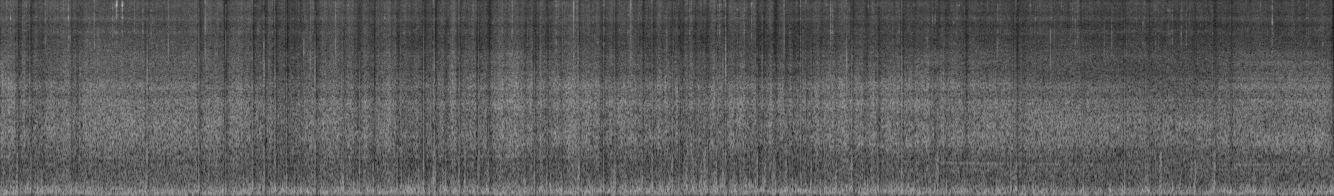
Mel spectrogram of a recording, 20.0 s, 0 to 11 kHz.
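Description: Steady wind rush buffeting the microphone over the low rumble of a Kukirin G4 electric scooter's tyres on the road, riding downhill.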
